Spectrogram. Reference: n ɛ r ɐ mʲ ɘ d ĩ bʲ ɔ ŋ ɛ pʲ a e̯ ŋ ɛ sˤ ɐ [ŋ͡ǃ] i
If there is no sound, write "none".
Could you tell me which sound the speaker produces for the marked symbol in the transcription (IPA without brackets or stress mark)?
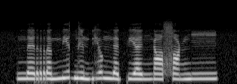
ŋ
